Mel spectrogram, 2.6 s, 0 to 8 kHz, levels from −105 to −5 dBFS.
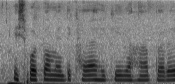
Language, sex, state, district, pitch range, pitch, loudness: Hindi, male, Haryana, Charkhi Dadri, 155-170 Hz, 160 Hz, -17 LUFS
